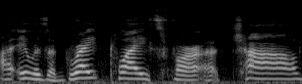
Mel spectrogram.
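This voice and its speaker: With a Southern US accent, a woman speaks at a fairly high pitch with ordinary pitch variation on a very clean recording with a silent background. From US South. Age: 70s. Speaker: children's author. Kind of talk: casual vlog monologue. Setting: outdoors in garden. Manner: halting, many restarts.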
